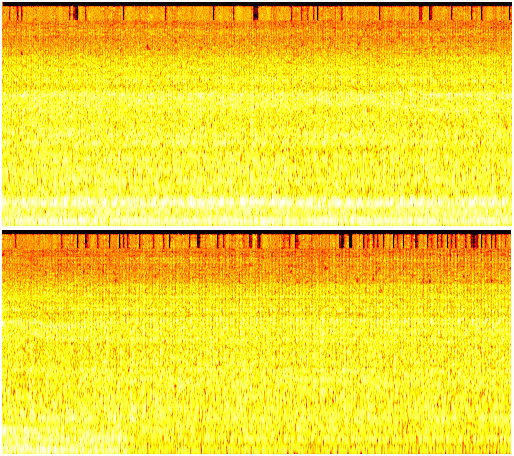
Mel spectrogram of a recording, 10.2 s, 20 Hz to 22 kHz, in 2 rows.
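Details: 2016 Dacia Duster dCi 4WD diesel, brand new: gritty grinding growl under load when accelerating from 1500 to 1800 rpm in 5th or 6th gear; unresolved after two dealer visits, owner suspects faulty drive shaft.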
